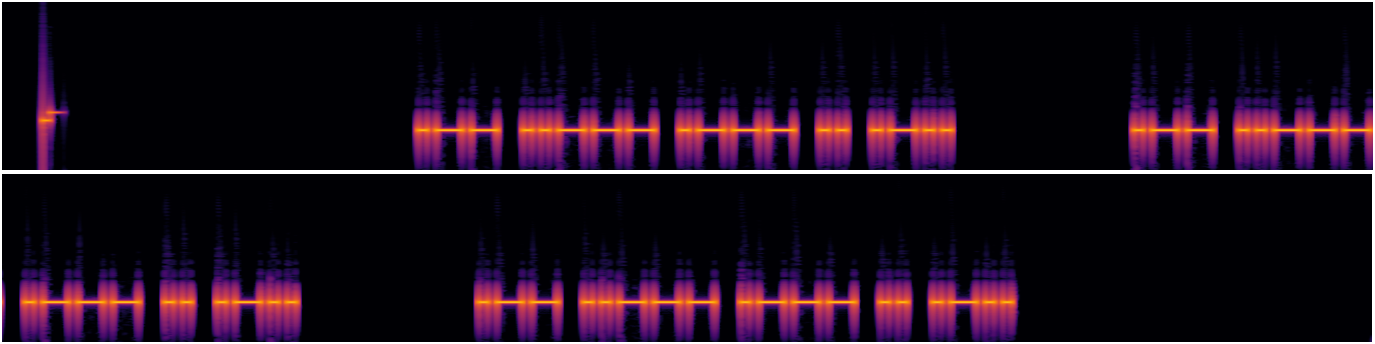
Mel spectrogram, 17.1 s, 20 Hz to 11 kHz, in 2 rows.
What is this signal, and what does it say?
Morse code, heard as a keyed tone, about 22 wpm, 700 Hz. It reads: W2JIL W2JIL W2JIL
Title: USA Call Signs - 5 Characters - Repeated 3x - 22wpm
